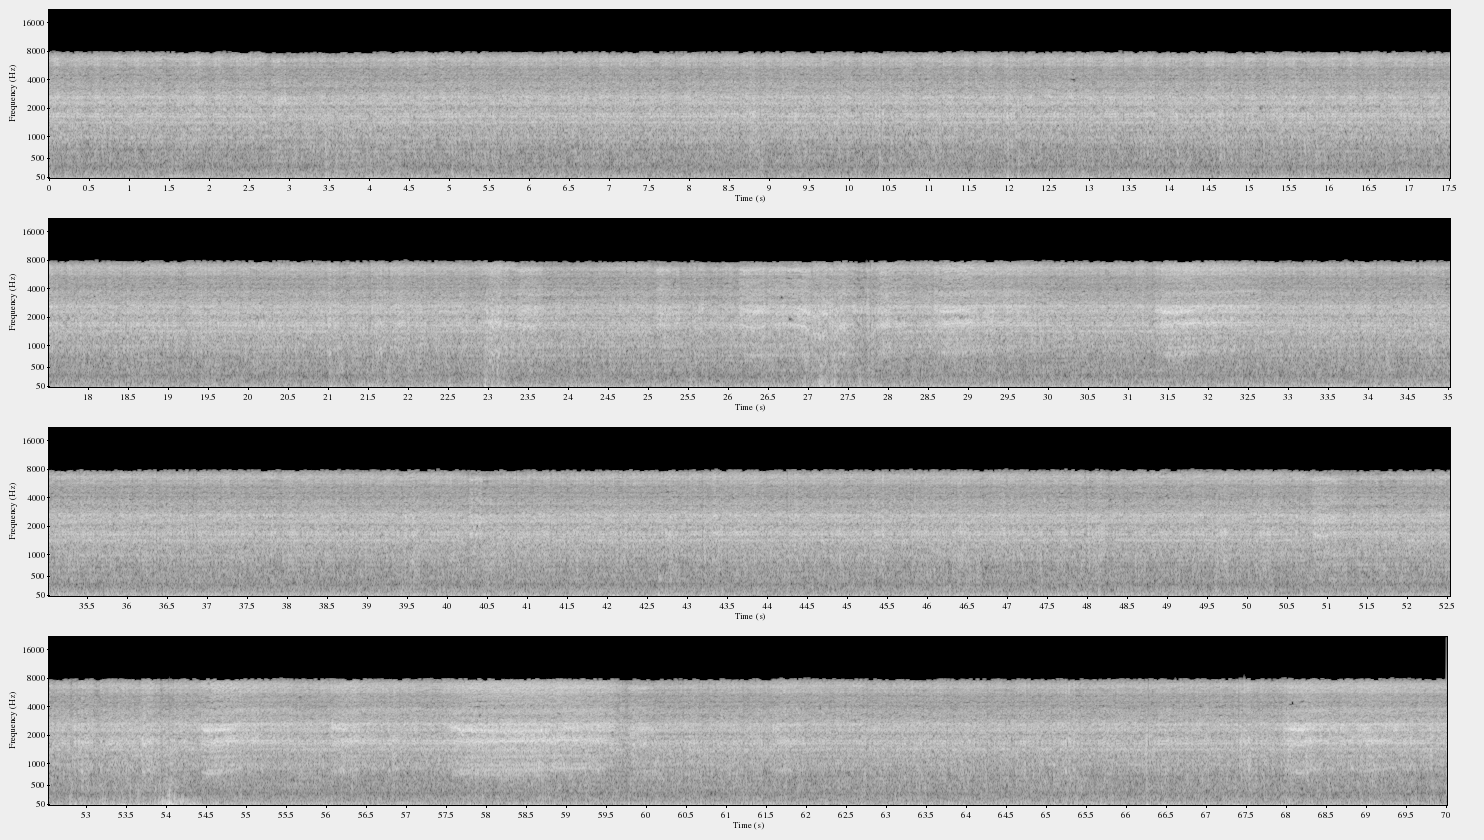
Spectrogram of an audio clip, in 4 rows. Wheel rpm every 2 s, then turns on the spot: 240, 230, 230, 230, 230, 230, 230, 230, 230, 230, 240, 230, 230, 220, 230, 230, 230, 230, 230, 230, 230, 230, 230, 240, 230, 230, 230, 230, 230, 220, 230, 230, 240, 230, 230.
none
